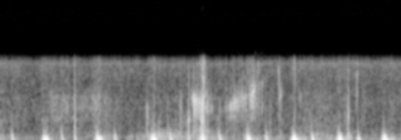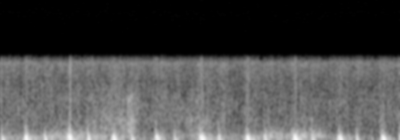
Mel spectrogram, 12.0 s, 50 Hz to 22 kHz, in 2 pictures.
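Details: Heartbeat of the speaker's brother recorded while he eats: low, regular double thumps at about 90 beats a minute with faint rustling and a brief swallowing noise; normal heartbeat.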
